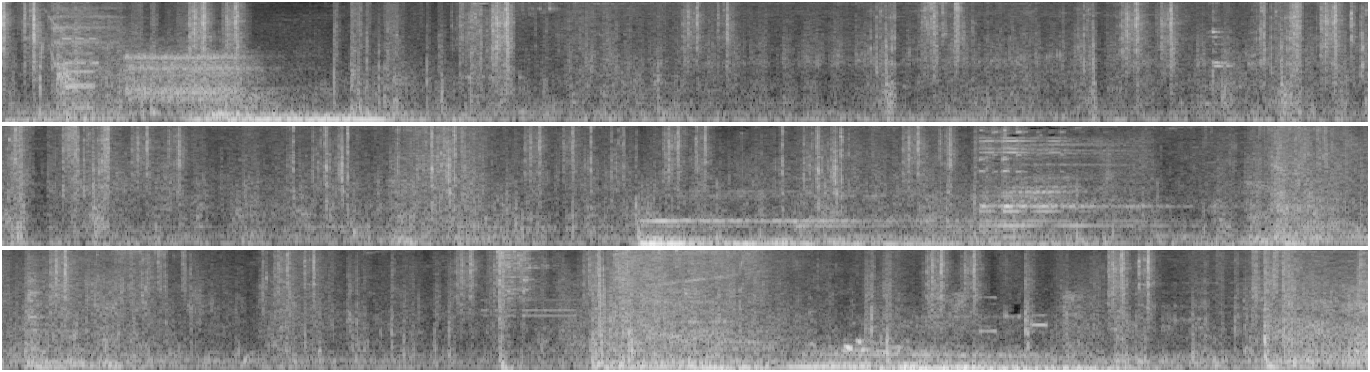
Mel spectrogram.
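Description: Footsteps patter rapidly.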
